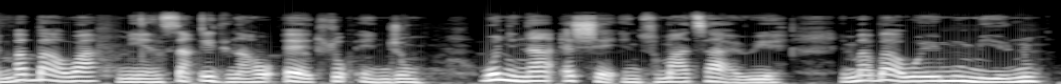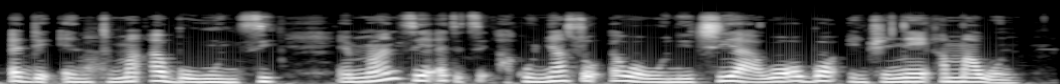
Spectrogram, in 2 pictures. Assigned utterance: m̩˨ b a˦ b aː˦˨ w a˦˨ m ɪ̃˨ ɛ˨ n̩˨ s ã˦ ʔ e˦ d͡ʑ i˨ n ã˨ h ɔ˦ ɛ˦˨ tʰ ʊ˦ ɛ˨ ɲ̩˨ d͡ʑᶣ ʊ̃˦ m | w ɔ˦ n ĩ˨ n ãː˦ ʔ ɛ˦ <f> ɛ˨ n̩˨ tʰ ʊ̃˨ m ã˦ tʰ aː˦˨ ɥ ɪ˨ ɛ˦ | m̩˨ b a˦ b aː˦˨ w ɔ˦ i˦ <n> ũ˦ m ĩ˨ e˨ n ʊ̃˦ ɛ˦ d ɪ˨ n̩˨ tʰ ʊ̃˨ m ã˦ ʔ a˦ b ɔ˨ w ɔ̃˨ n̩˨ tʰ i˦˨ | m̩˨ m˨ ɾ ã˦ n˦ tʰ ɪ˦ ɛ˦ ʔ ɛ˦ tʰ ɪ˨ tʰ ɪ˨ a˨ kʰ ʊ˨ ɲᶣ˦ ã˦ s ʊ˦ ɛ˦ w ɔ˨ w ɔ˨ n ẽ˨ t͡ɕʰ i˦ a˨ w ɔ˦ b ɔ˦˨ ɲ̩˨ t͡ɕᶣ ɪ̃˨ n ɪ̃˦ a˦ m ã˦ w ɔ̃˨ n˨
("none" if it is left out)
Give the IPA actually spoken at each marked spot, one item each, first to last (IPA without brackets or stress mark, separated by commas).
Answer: ɕ, m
